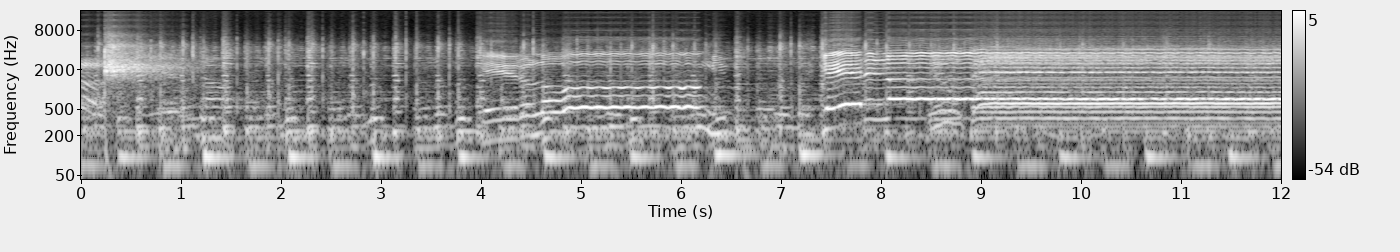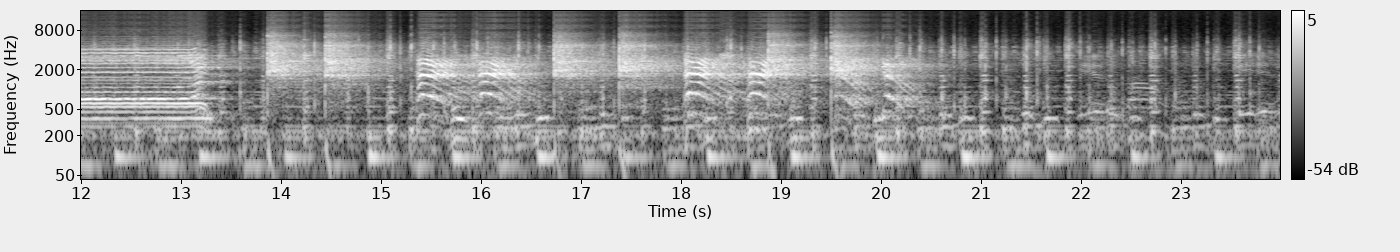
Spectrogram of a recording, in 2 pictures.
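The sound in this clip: Whip cracks used as a sound effect in a 1949 song about a mule train: sharp, snapping cracks repeating over loud, steadily pulsing music.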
